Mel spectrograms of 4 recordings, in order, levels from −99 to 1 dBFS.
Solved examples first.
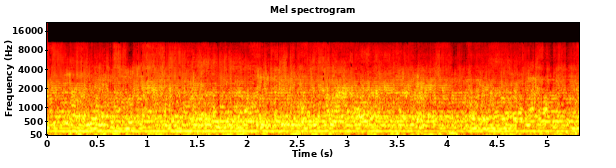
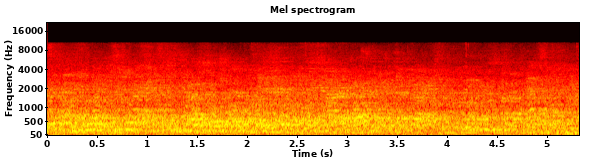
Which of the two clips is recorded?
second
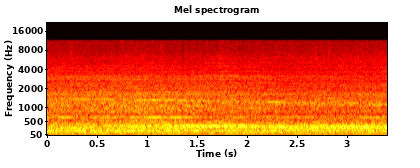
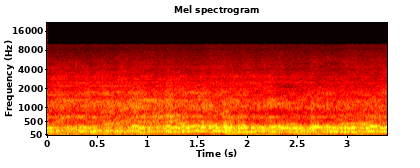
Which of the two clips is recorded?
first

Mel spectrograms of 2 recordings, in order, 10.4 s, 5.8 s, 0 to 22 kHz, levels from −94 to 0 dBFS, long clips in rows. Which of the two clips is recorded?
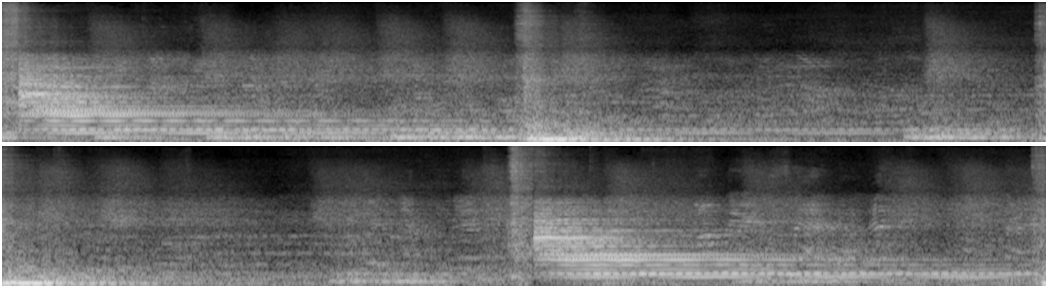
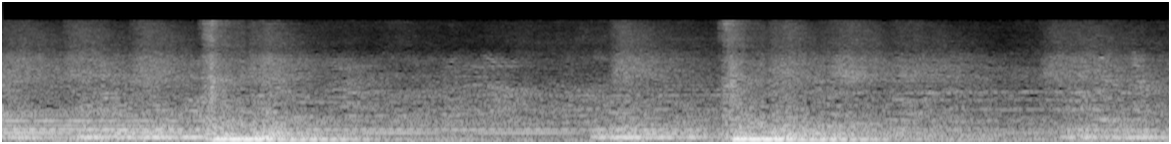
second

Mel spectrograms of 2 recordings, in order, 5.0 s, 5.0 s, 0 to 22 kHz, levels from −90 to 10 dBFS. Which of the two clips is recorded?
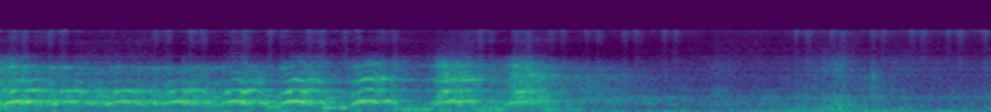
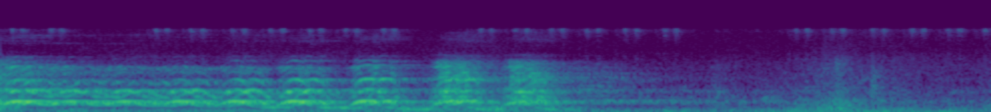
second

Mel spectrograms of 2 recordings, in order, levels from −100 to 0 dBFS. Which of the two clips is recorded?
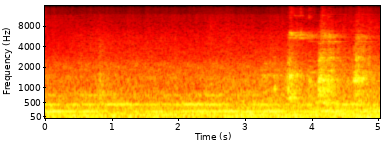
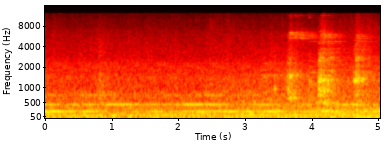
second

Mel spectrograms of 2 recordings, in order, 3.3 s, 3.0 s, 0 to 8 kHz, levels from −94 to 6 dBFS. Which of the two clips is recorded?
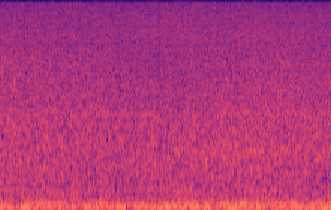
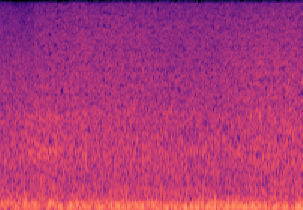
first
